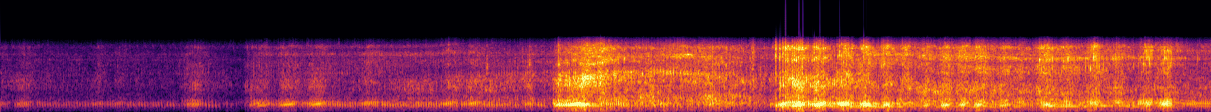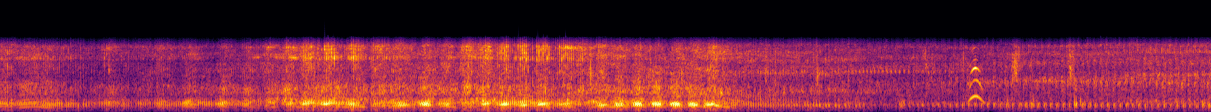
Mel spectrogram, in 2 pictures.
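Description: Sport ATV engine revving hard in surges as the quad is ridden on dirt, quiet at first, then suddenly loud about seven seconds in. The revs rise and fall repeatedly, then drop to a lower, steadier running sound near the end.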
